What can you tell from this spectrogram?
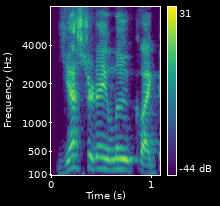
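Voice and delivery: normal talking voice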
